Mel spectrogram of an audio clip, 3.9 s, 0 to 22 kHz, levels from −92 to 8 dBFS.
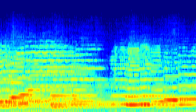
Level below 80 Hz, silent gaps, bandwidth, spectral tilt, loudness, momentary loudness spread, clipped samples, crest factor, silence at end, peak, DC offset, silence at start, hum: -42 dBFS; none; 5.6 kHz; -7.5 dB/octave; -15 LUFS; 12 LU; under 0.1%; 14 dB; 0 s; -2 dBFS; under 0.1%; 0 s; none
